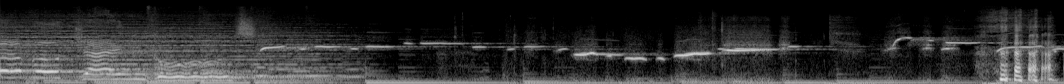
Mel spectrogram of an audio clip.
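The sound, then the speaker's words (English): Person whistling the classic tune a song live in a studio, a loud, clear melodic line that swoops and trills through a wide range, climbing to piercing high notes near the end over sustained low backing tones. “He whistles up there. I can't hit those with my whistle.”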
